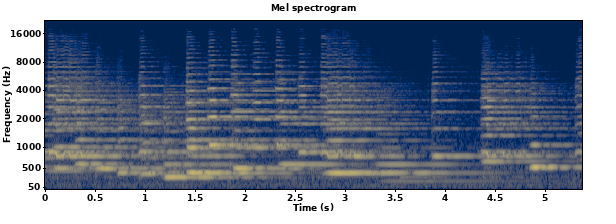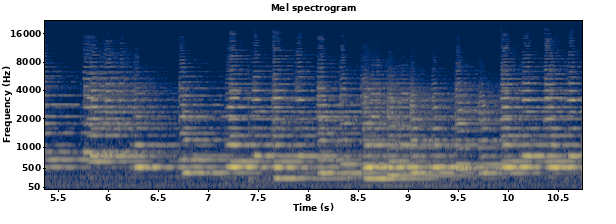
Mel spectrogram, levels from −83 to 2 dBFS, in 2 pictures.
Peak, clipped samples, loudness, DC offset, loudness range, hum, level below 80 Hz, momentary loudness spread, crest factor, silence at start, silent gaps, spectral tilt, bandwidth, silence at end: -6 dBFS; under 0.1%; -25 LUFS; under 0.1%; 5 LU; none; -64 dBFS; 11 LU; 18 dB; 0 s; none; -2.5 dB/octave; 17 kHz; 0 s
